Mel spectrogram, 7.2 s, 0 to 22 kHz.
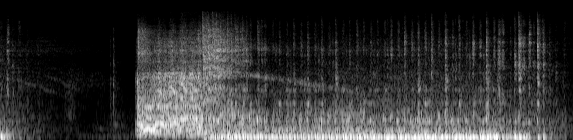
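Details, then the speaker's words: Roughly 70-year-old Massey Ferguson TO-30 tractor, long non-running, after fuel bowl priming; cranks, catches, runs roughly a few seconds then dies, won't run without choke; carburetor mixture too lean, fixed by opening the valve four or five turns. "at least it runs a lot nicer now it just doesn't want to run without choke at all"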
